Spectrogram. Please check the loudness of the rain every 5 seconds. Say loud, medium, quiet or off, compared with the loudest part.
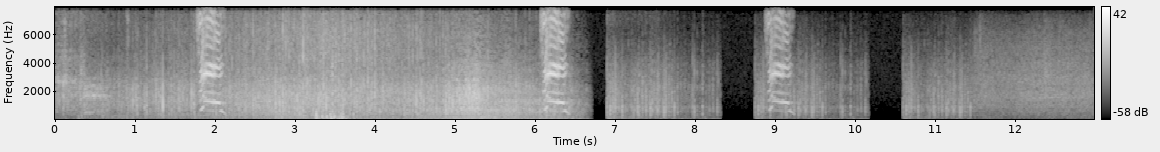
loud, medium, quiet.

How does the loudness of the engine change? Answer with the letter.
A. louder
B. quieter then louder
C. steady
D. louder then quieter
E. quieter
D.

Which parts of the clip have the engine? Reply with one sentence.
You can hear the engine from 2.2 to 6.7 s.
